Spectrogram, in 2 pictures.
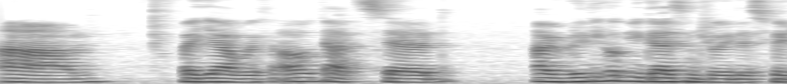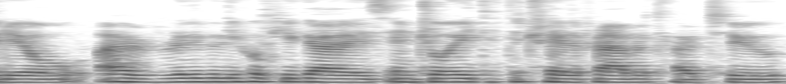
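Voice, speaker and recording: A man's mumbling, somewhat breathy voice at a medium pitch, with monotone, flat intonation. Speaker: YouTuber doing movie trailer analysis. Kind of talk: trailer analysis monologue. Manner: mumbling, stumbling on words; fast, rushed.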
